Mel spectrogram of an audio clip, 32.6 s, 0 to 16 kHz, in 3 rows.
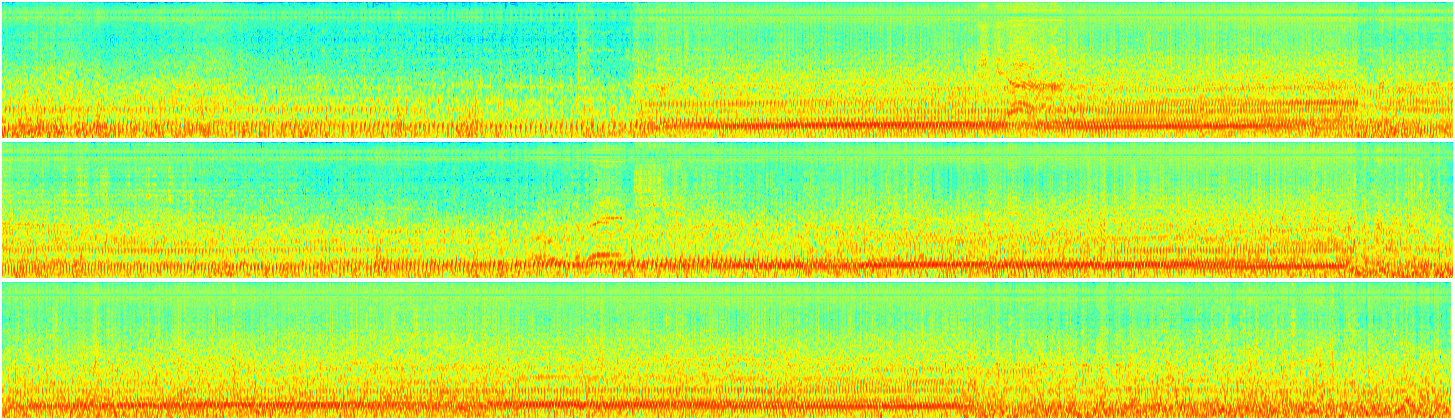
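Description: Small 48 cc four-stroke semi-automatic mini chopper engine, heard from the rider's seat while riding. Its pitch climbs steadily under throttle, then drops sharply about ten seconds in and again about twenty seconds in, as it shifts up a gear, before climbing again.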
